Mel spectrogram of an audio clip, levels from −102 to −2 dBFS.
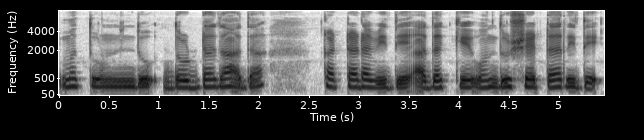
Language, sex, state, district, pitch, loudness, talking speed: Kannada, female, Karnataka, Bidar, 220 Hz, -15 LUFS, 75 wpm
